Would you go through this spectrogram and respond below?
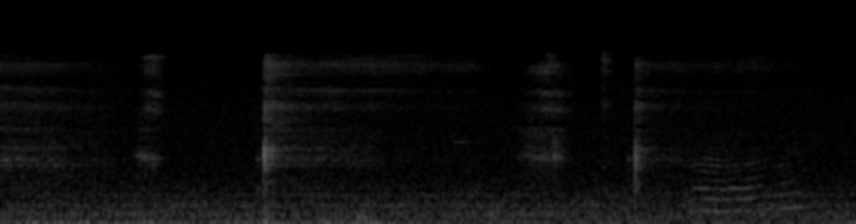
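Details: Snoring during sleep, possibly recorded with a snore-tracking app: two faint, rough breath noises about four seconds apart, with soft clicks and quiet room hiss between them.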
